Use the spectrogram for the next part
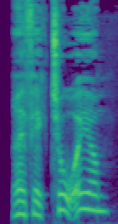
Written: refektorium

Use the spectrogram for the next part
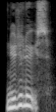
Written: nytteløs

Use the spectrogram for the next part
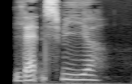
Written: landssviger

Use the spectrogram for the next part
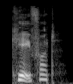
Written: kæfert

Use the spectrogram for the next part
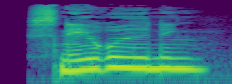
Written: snerydning

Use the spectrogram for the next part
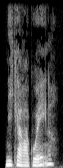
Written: NICARAGUANERE

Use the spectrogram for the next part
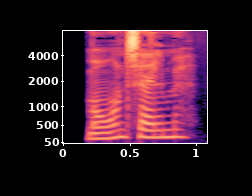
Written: morgensalme

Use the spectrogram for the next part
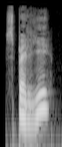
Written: espalier

